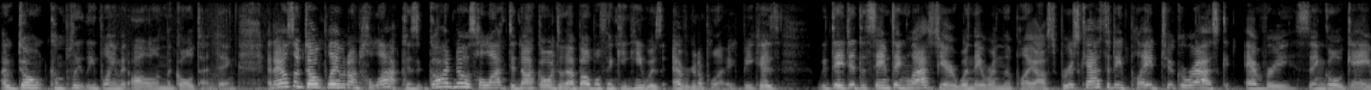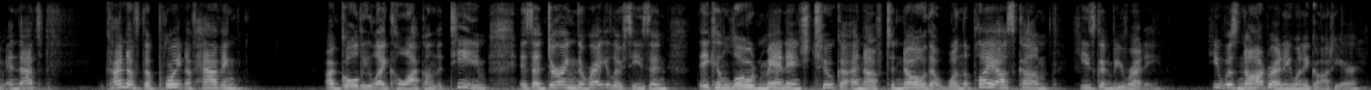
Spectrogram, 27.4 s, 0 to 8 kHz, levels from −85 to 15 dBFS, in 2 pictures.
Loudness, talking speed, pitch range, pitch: -27 LUFS, 225 wpm, 185-240 Hz, 210 Hz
